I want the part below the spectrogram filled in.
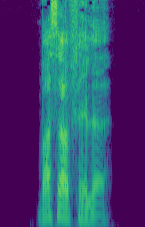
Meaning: nominative/accusative/genitive plural of Wasserfall "waterfalls"
- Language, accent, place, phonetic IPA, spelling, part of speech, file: German, Germany, Berlin, [ˈvasɐˌfɛlə], Wasserfälle, noun, De-Wasserfälle.ogg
